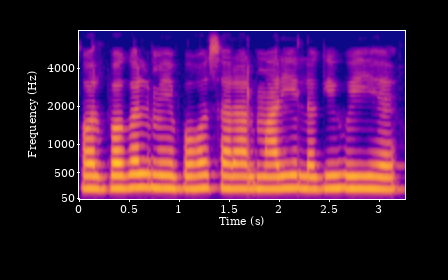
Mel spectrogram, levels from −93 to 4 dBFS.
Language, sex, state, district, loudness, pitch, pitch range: Hindi, female, Jharkhand, Palamu, -16 LUFS, 220 Hz, 215-225 Hz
